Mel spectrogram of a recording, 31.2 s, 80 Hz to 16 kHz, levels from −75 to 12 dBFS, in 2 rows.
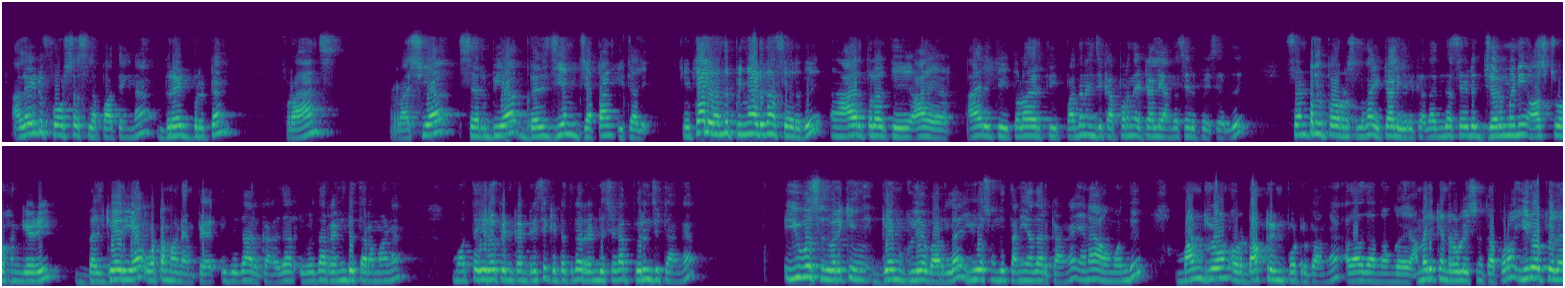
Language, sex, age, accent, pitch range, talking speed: Tamil, male, 20-39, native, 185-220 Hz, 155 wpm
